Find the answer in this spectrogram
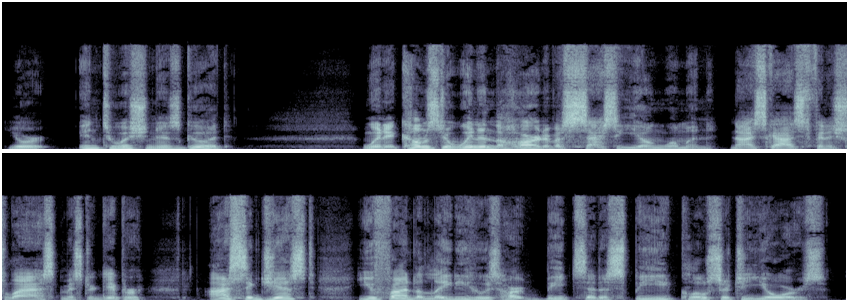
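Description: A man reading a storybook voices a cheerful, wise old male reverend giving gentle advice. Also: medium pitch, expressive, normal speed, no echo, clean studio sound. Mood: advising. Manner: gentle, advising.

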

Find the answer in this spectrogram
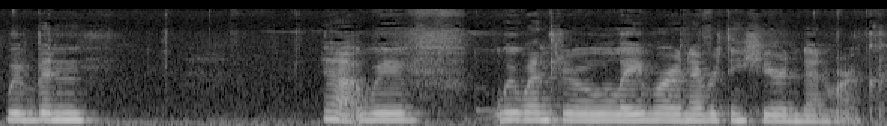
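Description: A woman's voice: mid-range voice, completely flat delivery, a little slow, mellow. A woman in her thirties from Croatia, a podcast guest speaking in a casual, hesitant way with many fillers and restarts. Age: 30s. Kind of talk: casual interview chat.

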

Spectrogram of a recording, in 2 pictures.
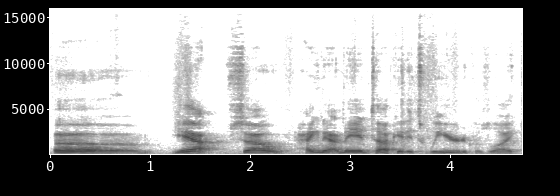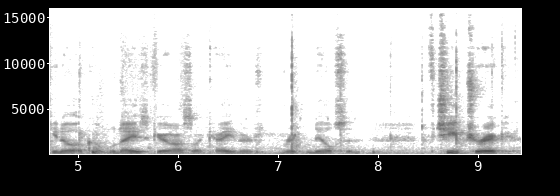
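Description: A man's voice: medium pitch, unhurried, a little hiss or hum. A congested man hosting a casual podcast with bandmates in a house, joking and laughing as he rambles. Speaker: podcast host. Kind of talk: casual chat. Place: band house room. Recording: echoey room with faint ambience.

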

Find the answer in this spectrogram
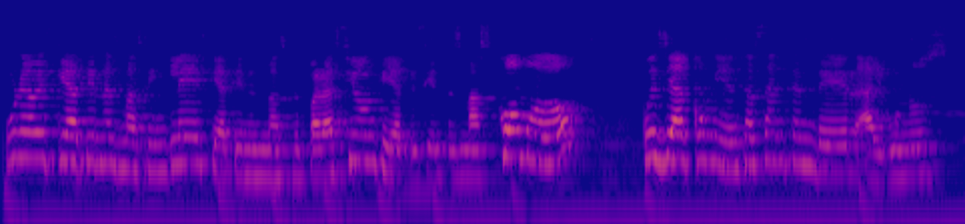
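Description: A woman with a Mexican Spanish accent hosting a casual talk show in a playful, expressive way, calling people "corazón". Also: high-pitched, normal speed, soft background music. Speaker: host.

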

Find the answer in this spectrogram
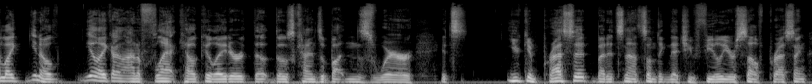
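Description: A man with a loud voice shaped by years of radio work talks through a gear review in a loose, chatty way, full of fillers and restarts. His voice sits at an average pitch for a man. The sound is close and dry, with no room around it. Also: dry recording. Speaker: podcaster reviewing a microphone. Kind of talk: casual rambling product review.

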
